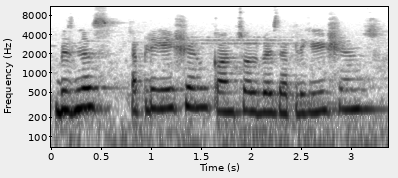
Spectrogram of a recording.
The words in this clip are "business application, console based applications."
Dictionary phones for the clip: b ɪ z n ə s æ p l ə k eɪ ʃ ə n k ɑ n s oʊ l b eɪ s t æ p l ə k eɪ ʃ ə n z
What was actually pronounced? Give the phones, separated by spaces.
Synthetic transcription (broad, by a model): b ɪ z n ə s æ p l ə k eɪ ʃ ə n k ɑ n s oʊ l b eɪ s æ p l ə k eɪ ʃ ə n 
